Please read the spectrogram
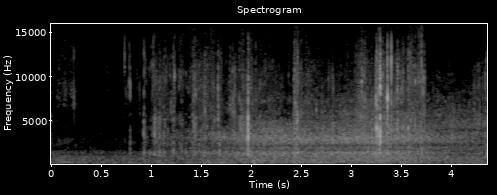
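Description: Sea surf washing on a beach, a steady rushing wash, with a couple of faint clicks about two and three seconds in.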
